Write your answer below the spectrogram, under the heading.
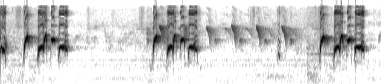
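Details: Fired-up morning song of a red-whiskered bulbul for training: repeated phrases of four or five clear whistled notes, with softer falling slurred notes between phrases.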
